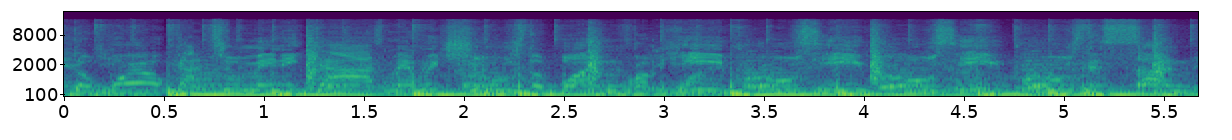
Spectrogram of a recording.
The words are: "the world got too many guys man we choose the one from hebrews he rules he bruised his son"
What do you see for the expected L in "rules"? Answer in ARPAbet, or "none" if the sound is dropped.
none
